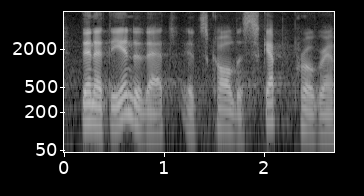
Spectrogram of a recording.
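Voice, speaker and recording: Speaking at a moderate pace, a man is heard. He has an American accent. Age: 60s. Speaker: chamber of commerce executive. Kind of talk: speech. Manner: halting, many filler words.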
